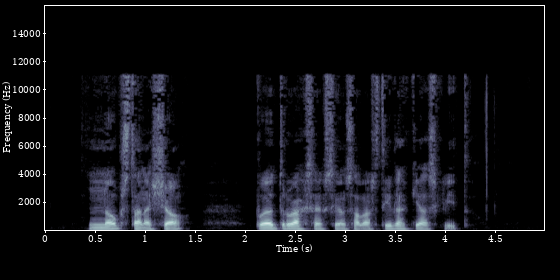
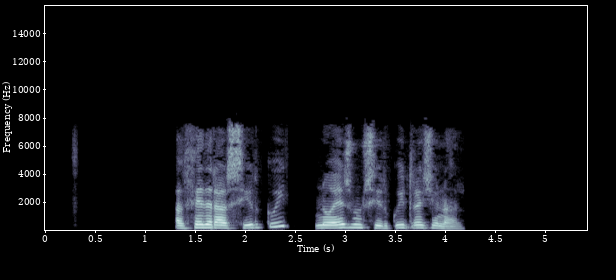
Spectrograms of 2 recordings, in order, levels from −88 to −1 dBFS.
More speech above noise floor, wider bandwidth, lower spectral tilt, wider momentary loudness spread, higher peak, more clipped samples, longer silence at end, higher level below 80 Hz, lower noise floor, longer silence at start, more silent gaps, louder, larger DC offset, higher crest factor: second, 53 dB vs over 72 dB; first, 11.5 kHz vs 8 kHz; about the same, -5.5 dB/octave vs -4.5 dB/octave; first, 17 LU vs 10 LU; second, -6 dBFS vs -2 dBFS; neither; second, 0.9 s vs 1.25 s; first, -54 dBFS vs -64 dBFS; second, -77 dBFS vs under -90 dBFS; second, 0.45 s vs 1.3 s; second, none vs 2.45-2.70 s; second, -25 LUFS vs -19 LUFS; neither; about the same, 20 dB vs 18 dB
